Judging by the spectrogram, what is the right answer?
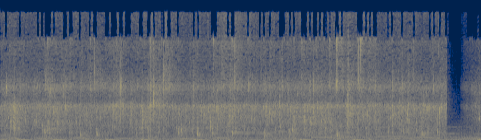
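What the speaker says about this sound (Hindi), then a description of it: "बाकी का भी मैं सारा इसी तरह फ्राई करती जाती हूँ" Chicken pieces fry in hot oil over a medium flame with a steady, close sizzle, broken by a few repeated low scraping or stirring strokes and a brief dip near the end.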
